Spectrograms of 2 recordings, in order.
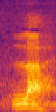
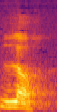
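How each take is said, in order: First: The syllable is light, with a bright vowel. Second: The syllable is heavy, with a dark vowel. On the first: A vowel below comes before the word. "dia bunyi lah, nipis" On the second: A vowel on top or in front comes before the word. "bunyi loh, tebal"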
